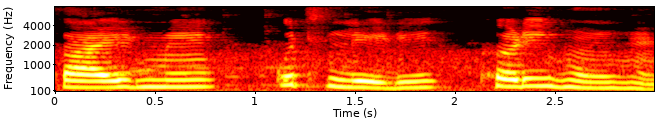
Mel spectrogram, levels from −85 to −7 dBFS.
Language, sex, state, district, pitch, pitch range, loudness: Hindi, female, Punjab, Pathankot, 235 Hz, 215-250 Hz, -17 LUFS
